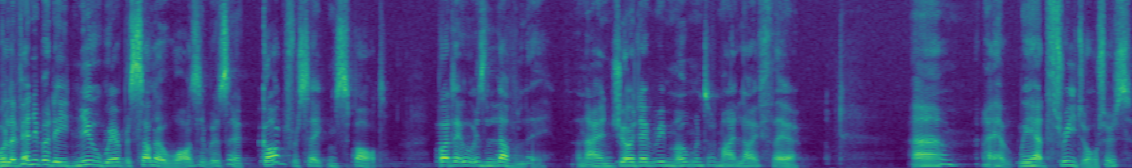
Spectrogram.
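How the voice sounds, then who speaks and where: A woman speaks in a Cornish accent. Her pace is moderate. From Cornwall, England. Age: 90s. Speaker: retired nurse and farmer's wife recalling local history. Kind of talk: oral history interview. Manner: halting, with fillers.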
